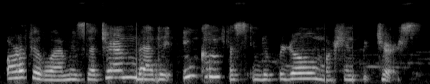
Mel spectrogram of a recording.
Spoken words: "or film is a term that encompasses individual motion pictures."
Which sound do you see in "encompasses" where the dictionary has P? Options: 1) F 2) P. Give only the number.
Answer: 1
